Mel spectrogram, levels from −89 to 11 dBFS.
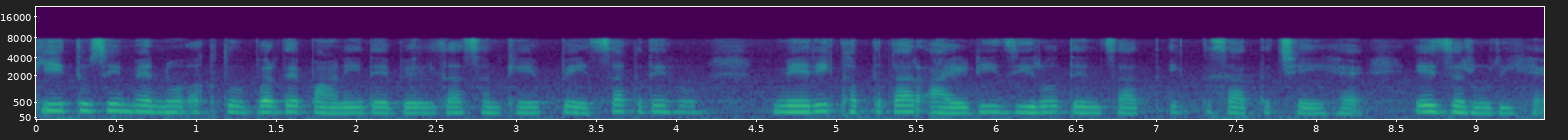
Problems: background sounds at intervals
